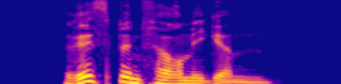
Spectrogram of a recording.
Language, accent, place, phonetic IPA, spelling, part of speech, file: German, Germany, Berlin, [ˈʁɪspn̩ˌfœʁmɪɡəm], rispenförmigem, adjective, De-rispenförmigem.ogg
- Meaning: strong dative masculine/neuter singular of rispenförmig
